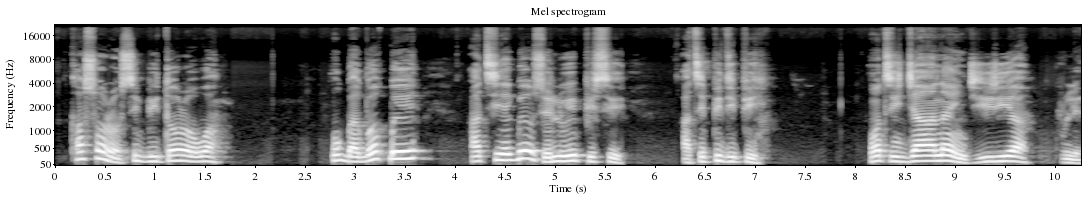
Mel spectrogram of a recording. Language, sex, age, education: Yoruba, male, 15-29, tertiary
